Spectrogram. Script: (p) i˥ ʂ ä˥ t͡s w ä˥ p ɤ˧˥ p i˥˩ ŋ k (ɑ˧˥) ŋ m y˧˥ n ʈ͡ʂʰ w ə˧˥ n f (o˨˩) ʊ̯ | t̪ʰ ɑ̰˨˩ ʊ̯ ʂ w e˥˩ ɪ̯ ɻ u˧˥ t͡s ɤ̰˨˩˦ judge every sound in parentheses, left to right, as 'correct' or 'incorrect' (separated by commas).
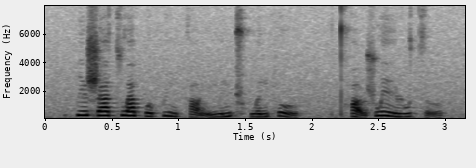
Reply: correct, incorrect, incorrect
